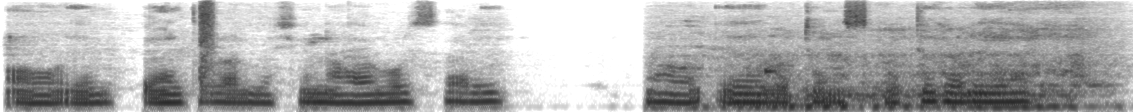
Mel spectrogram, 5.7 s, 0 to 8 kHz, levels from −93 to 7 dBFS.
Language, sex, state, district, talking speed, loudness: Rajasthani, male, Rajasthan, Nagaur, 40 wpm, -16 LUFS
